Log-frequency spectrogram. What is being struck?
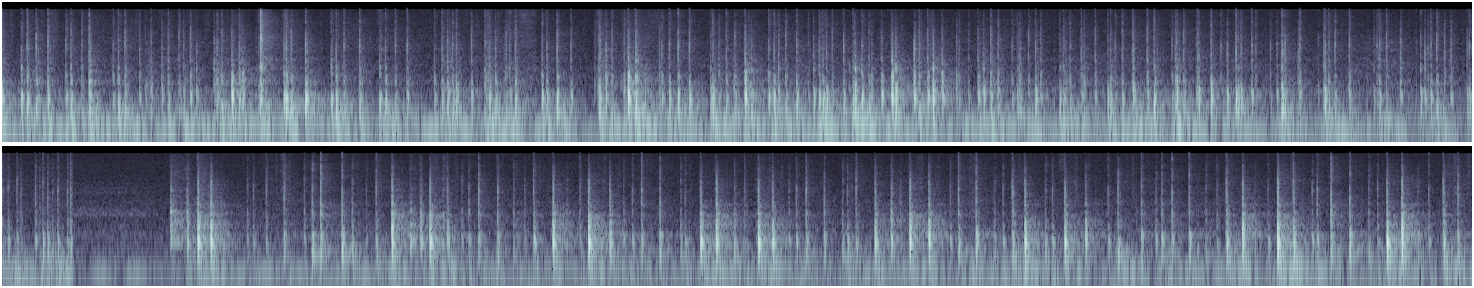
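Leather notebook cover.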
